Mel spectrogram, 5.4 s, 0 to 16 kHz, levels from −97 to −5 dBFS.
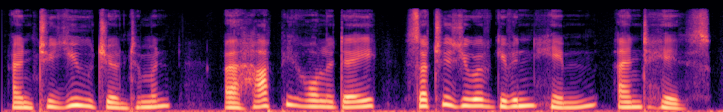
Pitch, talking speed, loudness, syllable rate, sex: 185 Hz, 165 wpm, -17 LUFS, 4.7 syllables/s, female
